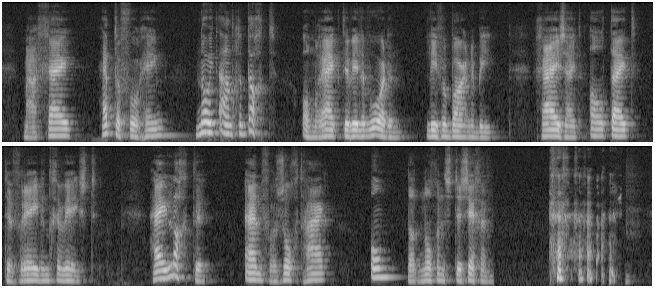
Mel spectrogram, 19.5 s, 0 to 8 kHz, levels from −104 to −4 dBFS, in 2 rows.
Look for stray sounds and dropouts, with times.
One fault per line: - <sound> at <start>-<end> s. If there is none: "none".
- laugh at 18.0-19.1 s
